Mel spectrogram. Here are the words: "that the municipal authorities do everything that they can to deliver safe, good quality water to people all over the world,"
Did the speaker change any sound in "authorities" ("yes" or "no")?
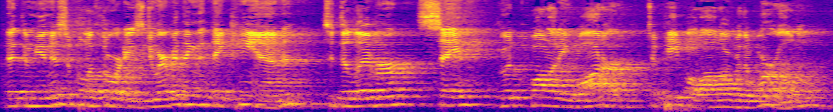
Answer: no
